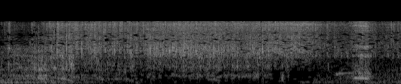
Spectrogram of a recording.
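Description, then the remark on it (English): A five-gallon bucket of ice and ice water is dumped in one heavy, continuous splashing gush lasting a few seconds, fairly loud, then trailing off into drips and a brief slosh. “That's like a five-gallon bucket of ice and ice water.”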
